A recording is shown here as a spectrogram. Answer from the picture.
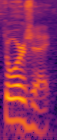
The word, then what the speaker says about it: Storge: So the second type of love that we see in here is a love that's pronounced Storge. So Storge is this familiar love.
